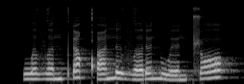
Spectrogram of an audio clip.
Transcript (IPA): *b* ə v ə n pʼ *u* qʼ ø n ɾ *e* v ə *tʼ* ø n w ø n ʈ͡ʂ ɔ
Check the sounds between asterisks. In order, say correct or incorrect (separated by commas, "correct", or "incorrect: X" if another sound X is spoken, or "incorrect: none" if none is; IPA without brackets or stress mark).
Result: incorrect: w, incorrect: ø, incorrect: ɨ, incorrect: ɾ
